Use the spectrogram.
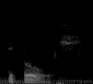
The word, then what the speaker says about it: debauch: had slept off the fumes of the night's debauche I experienced a sentiment half of Horror half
